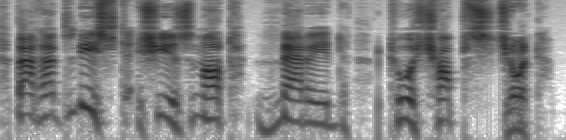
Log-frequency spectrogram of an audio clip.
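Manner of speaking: wife handing her husband a cloth cap in scorn; mocking wife. A narrator's reading. Wife mocks husband with flat cap.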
